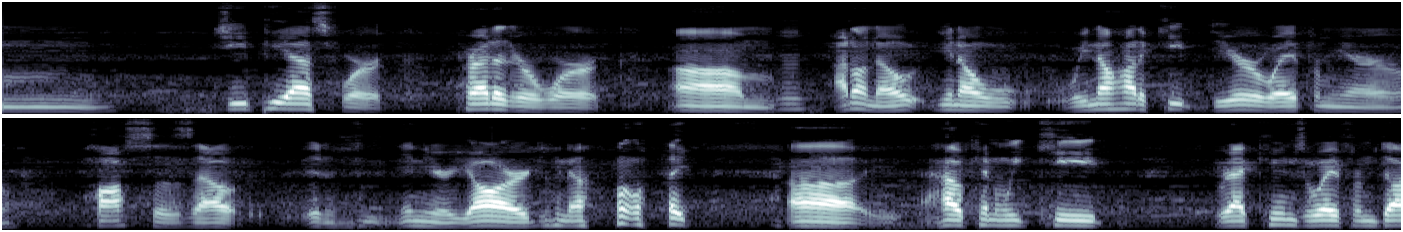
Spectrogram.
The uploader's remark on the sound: This episode was recorded at the latest Duck Hunters Expo in Little Rock, AR.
